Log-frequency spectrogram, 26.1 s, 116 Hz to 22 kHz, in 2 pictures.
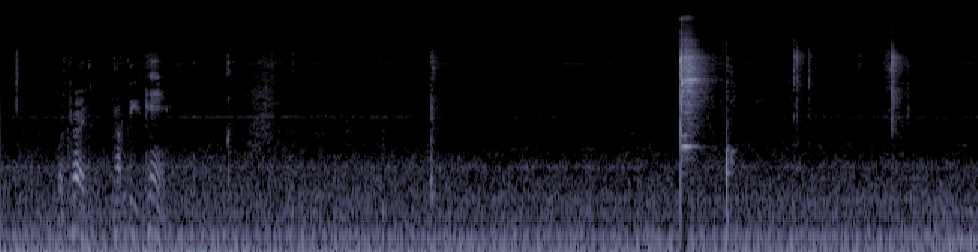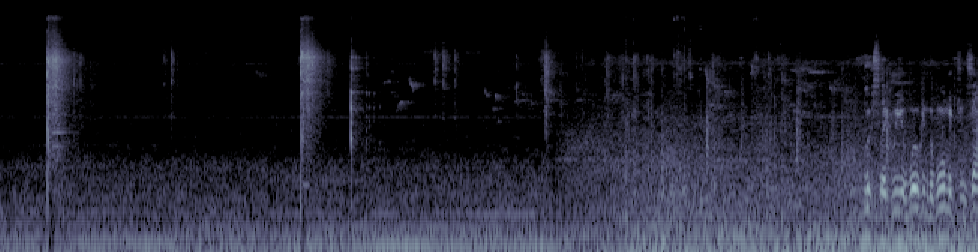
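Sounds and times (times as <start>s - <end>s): airgun shots: 13.6s - 14.2s, 17.0s - 17.9s.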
